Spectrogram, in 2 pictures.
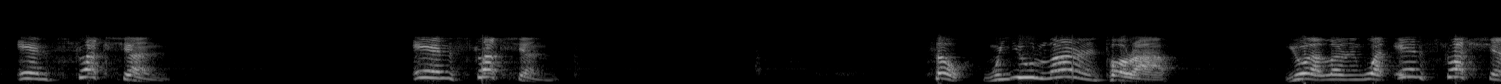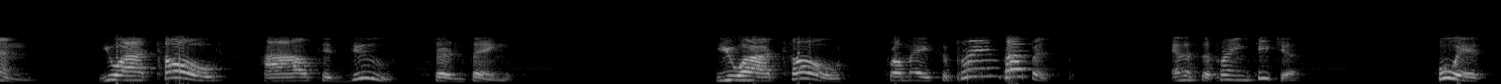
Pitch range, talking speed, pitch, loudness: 215-340 Hz, 65 wpm, 270 Hz, -31 LUFS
